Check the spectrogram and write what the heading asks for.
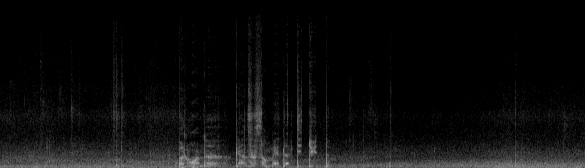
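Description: Wind gusts rush steadily across a plateau, a constant breathy roar with a burst of buffeting and crackling midway through, suggesting wind hitting the microphone.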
